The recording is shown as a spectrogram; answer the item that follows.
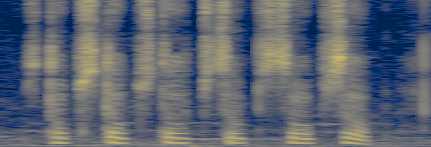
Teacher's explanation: Dan jika ada huruf S sebelumnya apalagi diucapkan secara cepat, maka T tidak lagi ada di dental, seakan-akan huruf T dibentuk di palatal, seperti halnya bunyi S, karena S yang memengaruhi bunyi tersebut. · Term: asimilasi progresif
